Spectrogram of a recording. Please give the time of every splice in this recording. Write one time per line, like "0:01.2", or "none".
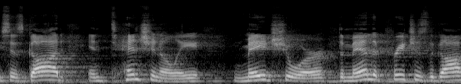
0:03.4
